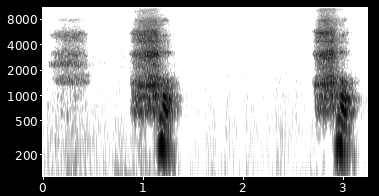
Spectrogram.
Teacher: So what you do is you take a breath, ha, ha. It comes from the very bottom of your throat.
